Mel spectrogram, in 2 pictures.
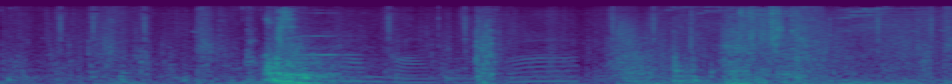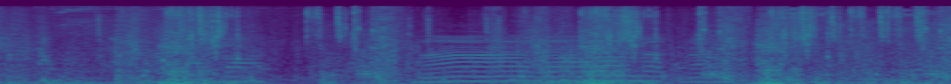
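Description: Building pieces snap into place with quick, sharp clacks.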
